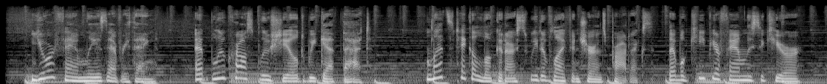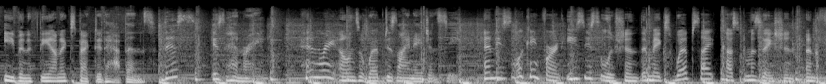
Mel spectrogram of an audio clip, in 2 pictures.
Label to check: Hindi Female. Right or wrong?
Wrong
